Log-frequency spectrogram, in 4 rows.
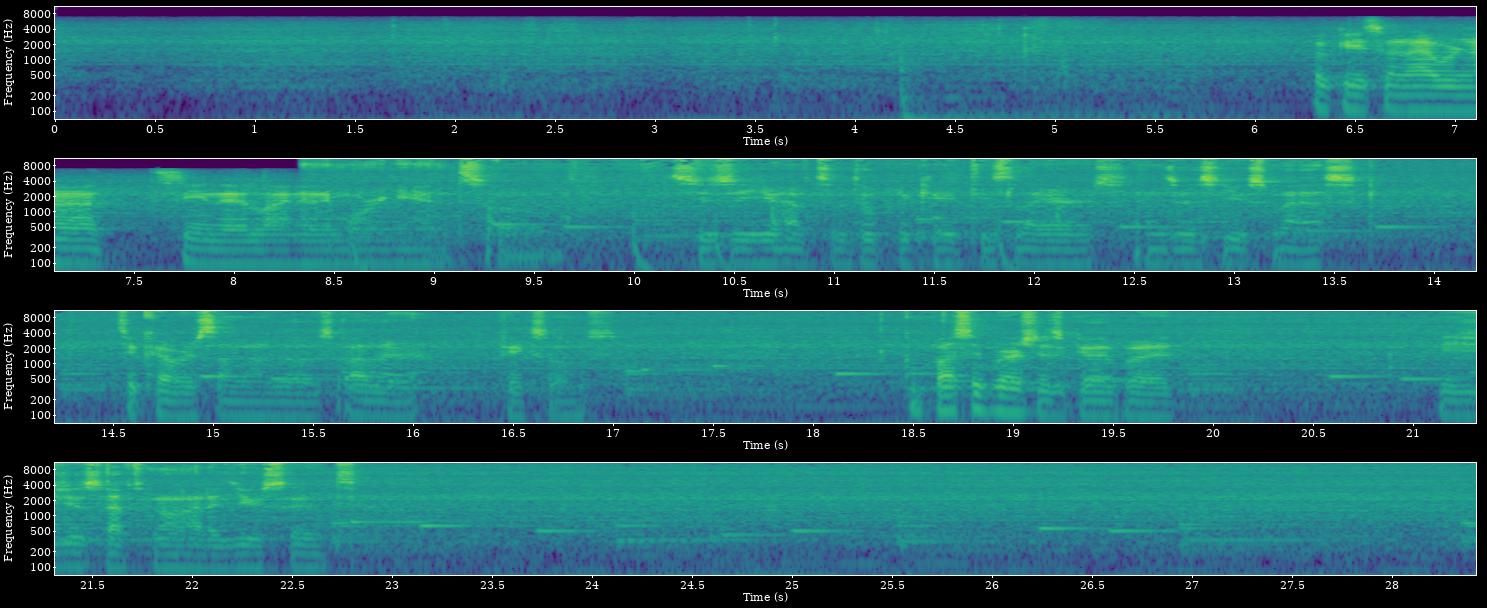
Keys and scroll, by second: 3.5 shift+/.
